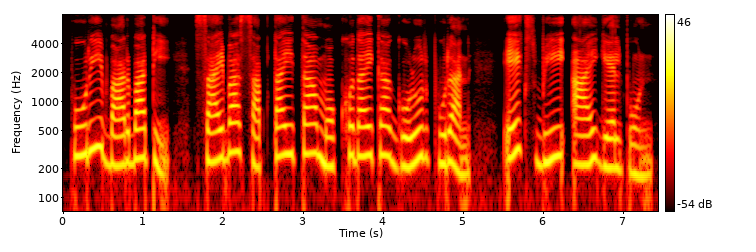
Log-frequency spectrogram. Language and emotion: Santali, neutral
